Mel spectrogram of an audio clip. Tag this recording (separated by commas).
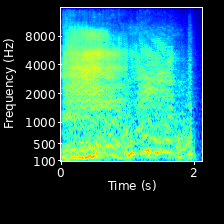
Domestic sounds, Zipper (clothing)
